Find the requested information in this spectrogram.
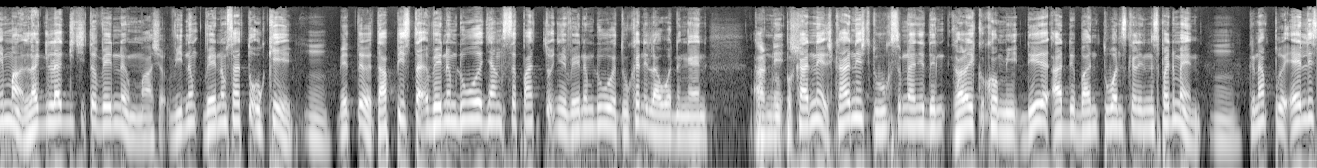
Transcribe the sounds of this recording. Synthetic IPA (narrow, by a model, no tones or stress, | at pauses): emãŋlaɡilaɡit͡ʃit̪avɛnəmːaʃa̰vinəmvɛnəmsat̪uokebet̪ət̪apist̪aʔ̚vɛnəmduəjaŋsəpat̪ʊt̪̚ɲavɛnəmduət̪ukandilawandəŋãn | ʔapəkanət͡ʃkanət͡ʃt̪usəbənarɲãdəkalawikuʊt̪̚komik̚diəʔadabant̪uansə̥kalidəŋãnspajdəmɛ̃nkənãpəʔɛlis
